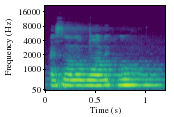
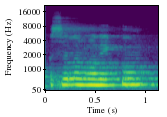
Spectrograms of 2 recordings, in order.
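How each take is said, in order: First: The greeting is pronounced sloppily and unclearly. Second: The greeting is pronounced sloppily and unclearly.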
